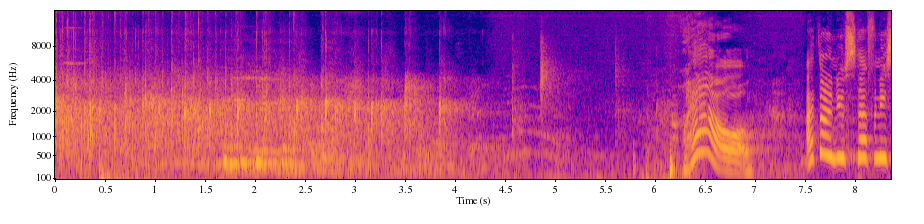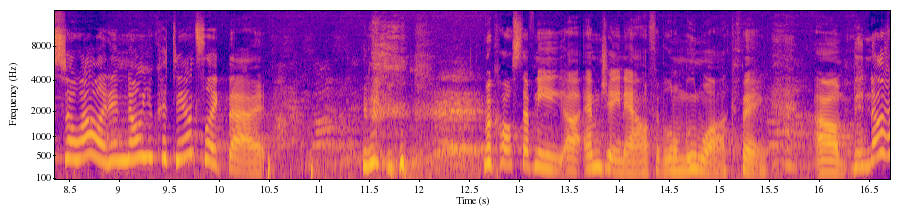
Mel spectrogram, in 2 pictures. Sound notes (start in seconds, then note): 11.8 laughs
